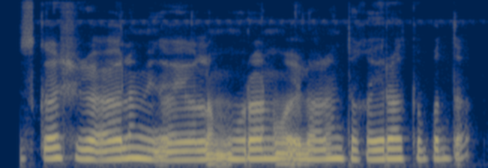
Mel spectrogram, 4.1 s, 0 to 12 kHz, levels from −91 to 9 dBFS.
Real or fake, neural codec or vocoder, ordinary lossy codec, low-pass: real; none; none; none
